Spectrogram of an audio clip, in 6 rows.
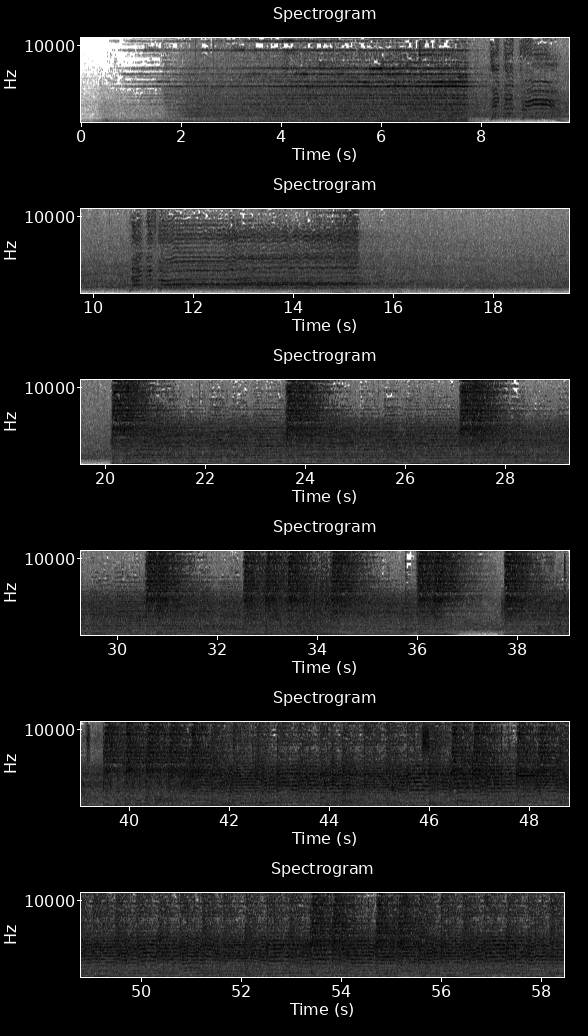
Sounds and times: Music: 0.0 - 8.1, 13.2 - 17.5, 20.0 - 58.4
Speech: 8.2 - 9.7, 10.7 - 12.8, 38.3 - 43.0, 43.8 - 44.7, 45.8 - 46.9.

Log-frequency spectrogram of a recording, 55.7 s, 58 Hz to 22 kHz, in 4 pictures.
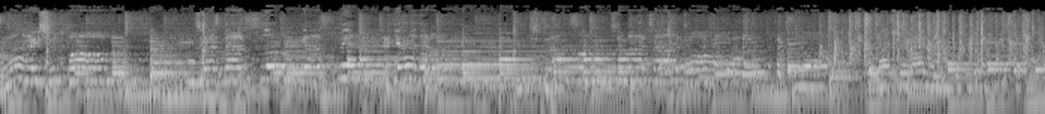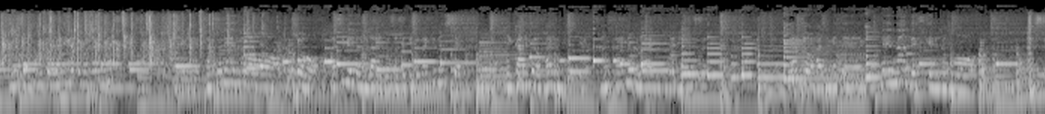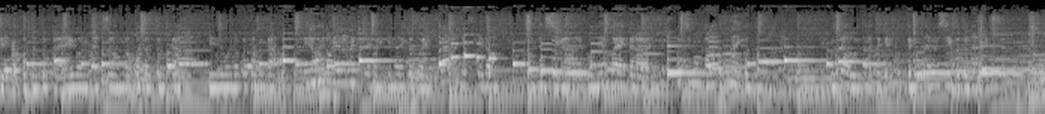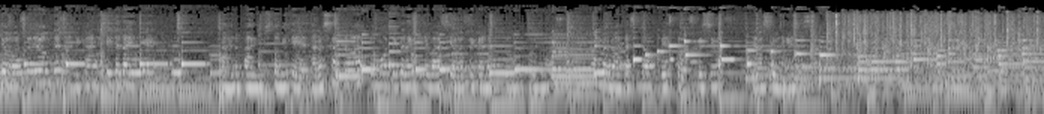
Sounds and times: Music: 0.0 - 55.7
Speech: 6.8 - 23.4, 24.5 - 41.2, 41.8 - 44.1, 44.7 - 52.7.

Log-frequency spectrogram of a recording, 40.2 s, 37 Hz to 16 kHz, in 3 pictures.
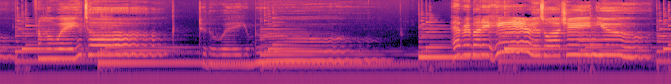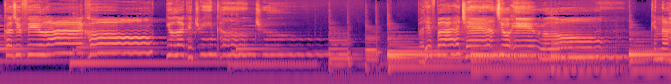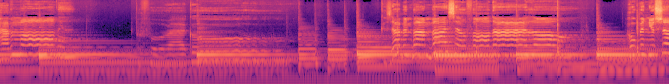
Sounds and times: Music: 0.0 - 40.2.

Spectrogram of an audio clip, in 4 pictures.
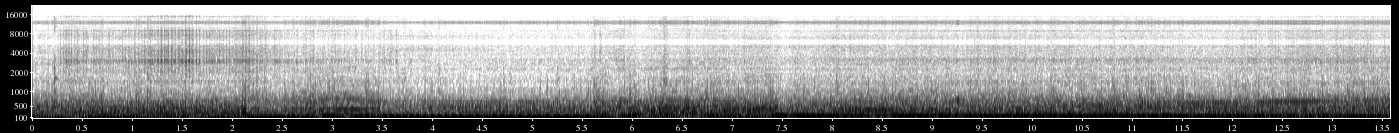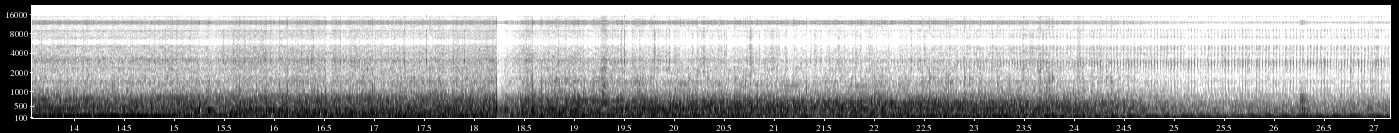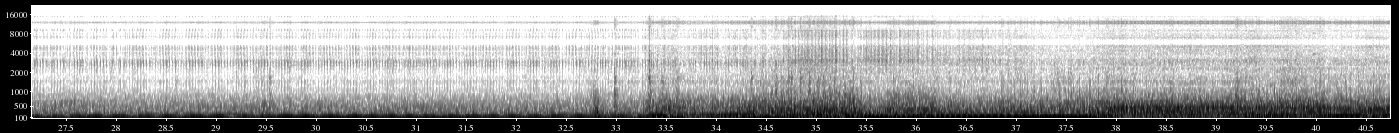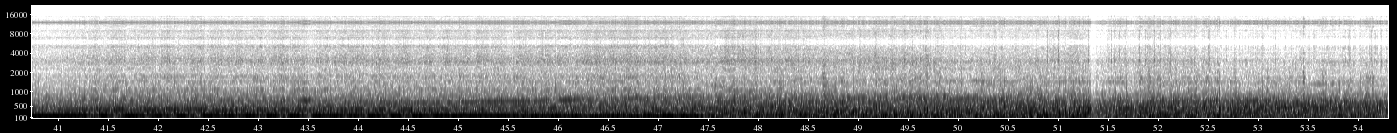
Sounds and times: Car: 0.0 - 54.3.

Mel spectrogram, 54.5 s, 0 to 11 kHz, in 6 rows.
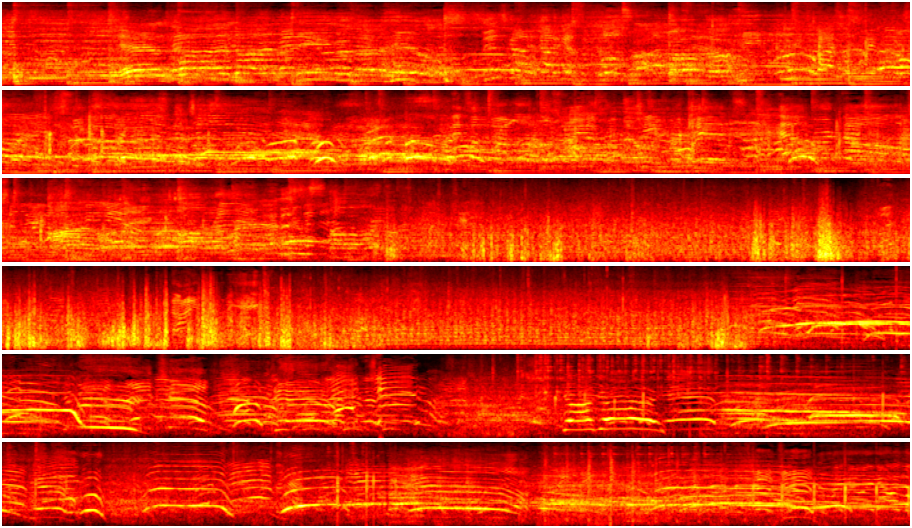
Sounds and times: Music: 0.0 - 22.6
Outside, urban or manmade: 0.0 - 54.4
Run: 8.0 - 16.2, 27.3 - 54.4
Speech: 13.5 - 23.0.

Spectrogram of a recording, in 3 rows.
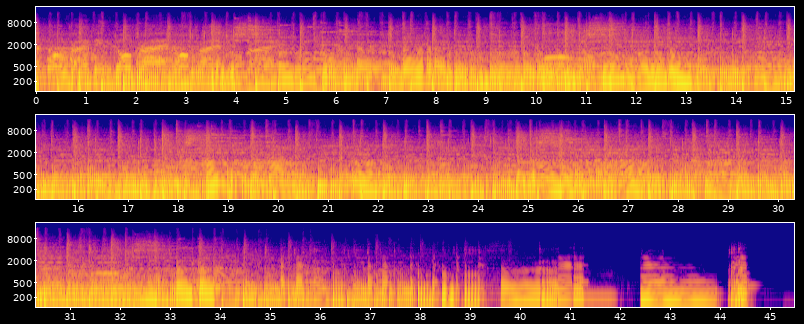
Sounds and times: Bass guitar: 0.0 - 45.4.

